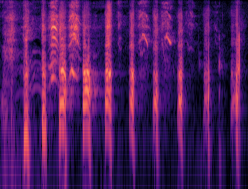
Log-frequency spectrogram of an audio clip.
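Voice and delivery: long high-pitched laugh; laughing hard. Real, not acted. Co-host hears the sarcastic hype for the band, long high laugh.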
